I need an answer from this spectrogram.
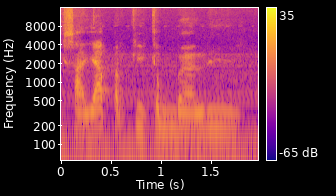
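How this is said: A nasal sound comes before the b.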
